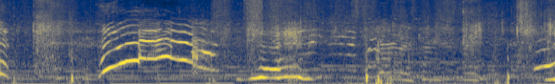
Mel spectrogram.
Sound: screaming

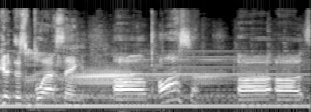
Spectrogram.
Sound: croaking

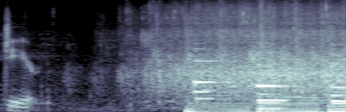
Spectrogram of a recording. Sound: applause

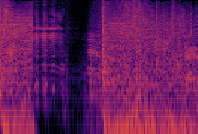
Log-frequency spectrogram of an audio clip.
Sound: bleating

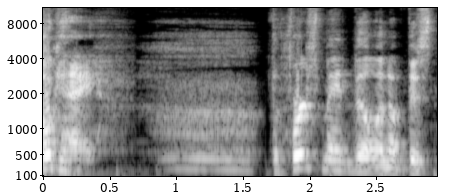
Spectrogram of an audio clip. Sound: deep breath

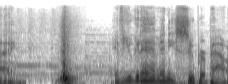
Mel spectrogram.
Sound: air whooshing

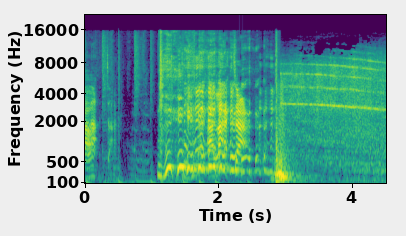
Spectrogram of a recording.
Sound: both laugh; airplane engine roars

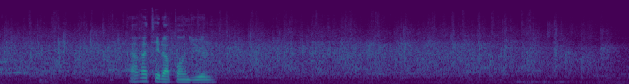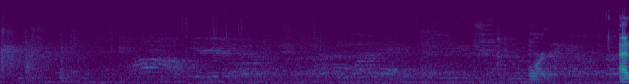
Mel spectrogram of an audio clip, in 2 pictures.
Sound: applause

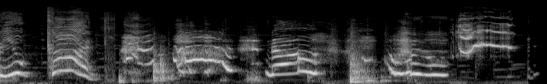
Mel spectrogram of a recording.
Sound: laughs; squeaks

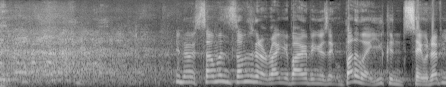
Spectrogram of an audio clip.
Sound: laughter

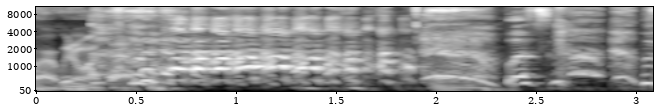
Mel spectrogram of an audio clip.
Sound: laughing

